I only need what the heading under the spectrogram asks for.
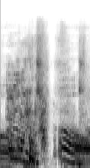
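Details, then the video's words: Rex, a male Boxer from near Landskrona in southern Sweden, moans indoors while asking for his squeaky toy placed up high. Two long, wavering, harmonic howl-like moans rise and fall, with a short break between them. "Smart Boxer Dog Rex Asks For His Toys"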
